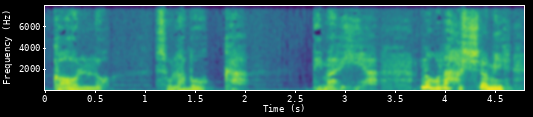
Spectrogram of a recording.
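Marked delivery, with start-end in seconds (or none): 3.7-4.7 high, loud, breathy protest; sudden loud, high plea to be released; struggling cry. Acted. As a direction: cry out while breaking free of an embrace. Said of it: "ella gridò liberandosi dalla stretta con uno sforzo".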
